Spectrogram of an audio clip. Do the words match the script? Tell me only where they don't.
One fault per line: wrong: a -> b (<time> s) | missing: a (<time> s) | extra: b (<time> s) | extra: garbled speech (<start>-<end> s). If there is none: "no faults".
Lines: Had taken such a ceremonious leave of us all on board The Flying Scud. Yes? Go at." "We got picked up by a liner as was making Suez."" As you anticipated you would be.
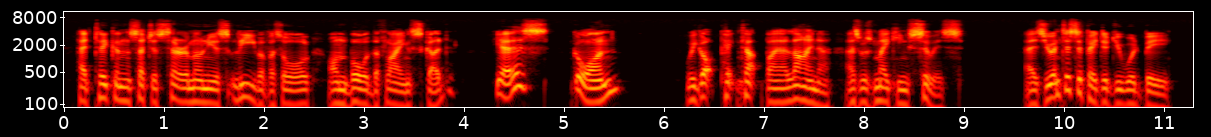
wrong: at -> on (5.2 s)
